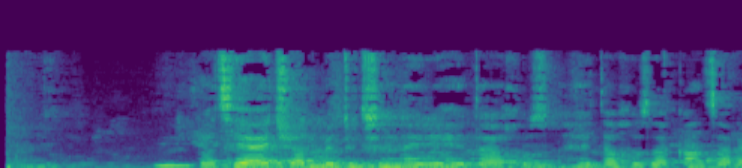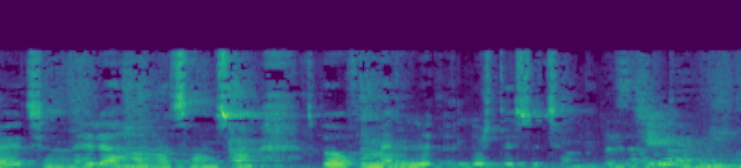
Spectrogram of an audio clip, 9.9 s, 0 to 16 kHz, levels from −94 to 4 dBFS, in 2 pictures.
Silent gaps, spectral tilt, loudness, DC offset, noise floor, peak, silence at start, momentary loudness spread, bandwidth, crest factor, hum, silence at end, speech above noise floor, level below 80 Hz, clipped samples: none; -3.5 dB/octave; -23 LUFS; under 0.1%; -48 dBFS; -4 dBFS; 0.05 s; 13 LU; 11.5 kHz; 20 dB; none; 0 s; 25 dB; -56 dBFS; under 0.1%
